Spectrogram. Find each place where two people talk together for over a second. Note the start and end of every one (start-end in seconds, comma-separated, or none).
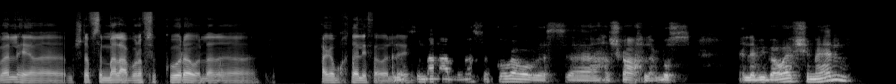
none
